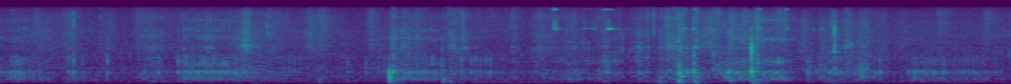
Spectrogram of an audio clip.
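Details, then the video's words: Ragdoll cat, now full-grown, purring steadily with a soft, throbbing rumble that rises and falls with each breath. A couple of faint clicks are heard midway. "Ragdoll Cat Purring"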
